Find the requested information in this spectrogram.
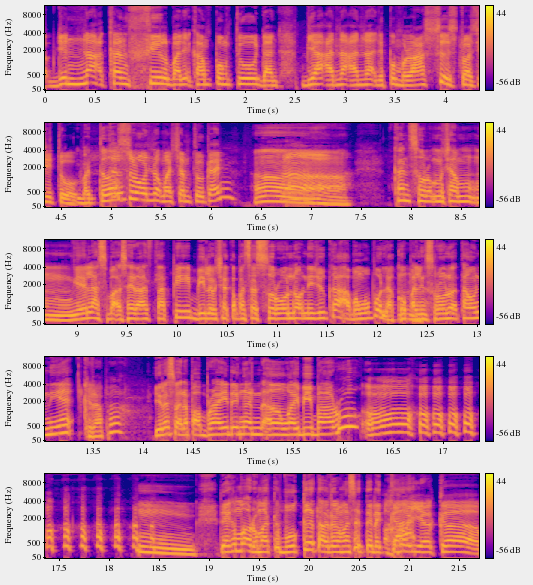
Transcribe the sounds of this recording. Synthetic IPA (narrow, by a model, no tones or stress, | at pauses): diənãʔkanfilbalɪʔkampʊŋt̪udanbiaʔanaʔanãʔ̚diəpʊnbəɾasəsi̥t̪uas̬it̪ubət̪ʊlsəɾonɔʔ̚mat͡ʃamt̪ukanʔə̃ | kansəmat͡ʃam̩jəlahsəbap̚sajadat̪apibilabət͡ʃakatp̚masalsəɾonɔʔnid͡ʒuɡaʔababap̬ʊnlakopalɪŋsəɾonɔʔt̪aʊnĩaʔkənapa | ijəlahsəbap̚dapat̪̚bəɾaidəŋãnəwajbibaɾuo | diakanmaaʔɾumaht̪ubukət̪aundalamasət̪ədəkat̪jəkə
